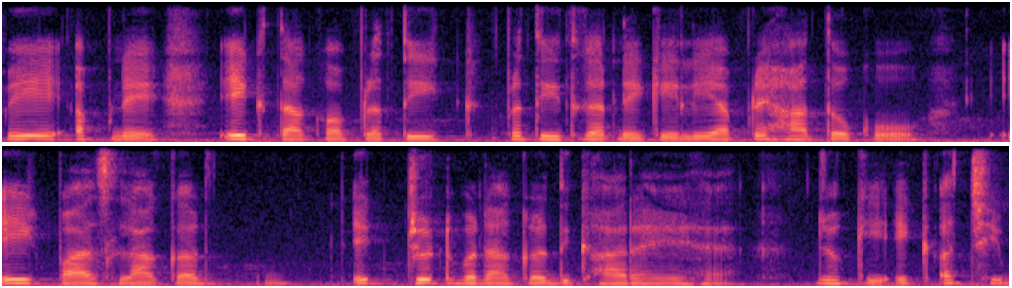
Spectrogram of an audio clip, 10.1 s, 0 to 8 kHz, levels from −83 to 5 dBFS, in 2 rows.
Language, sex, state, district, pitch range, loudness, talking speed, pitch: Hindi, female, Uttar Pradesh, Varanasi, 170-190 Hz, -20 LUFS, 155 wpm, 175 Hz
